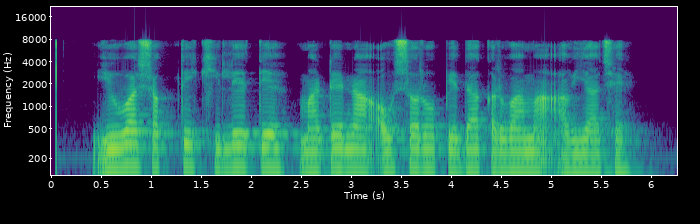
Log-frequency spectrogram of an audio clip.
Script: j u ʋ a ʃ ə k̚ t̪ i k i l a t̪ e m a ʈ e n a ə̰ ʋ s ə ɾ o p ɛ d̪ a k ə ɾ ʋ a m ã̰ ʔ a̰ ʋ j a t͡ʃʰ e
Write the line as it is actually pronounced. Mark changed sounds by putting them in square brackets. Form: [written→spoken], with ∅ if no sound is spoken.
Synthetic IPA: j u ʋ a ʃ ə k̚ t̪ i [k→kʰ] i l [a→e] t̪ e m a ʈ e n a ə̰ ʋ s ə ɾ o p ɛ d̪ a k ə ɾ ʋ a m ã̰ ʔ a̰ ʋ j a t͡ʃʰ e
